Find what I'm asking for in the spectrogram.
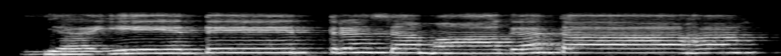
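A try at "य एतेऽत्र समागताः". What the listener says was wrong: You are missing that te, dirgha swara.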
